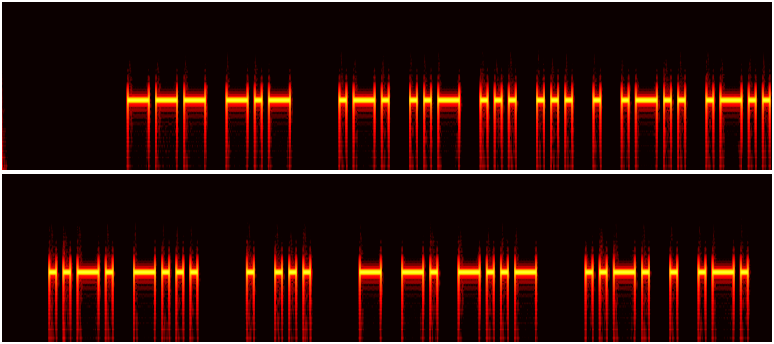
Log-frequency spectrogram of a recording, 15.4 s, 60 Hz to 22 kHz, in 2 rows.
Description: Morse code, heard as a keyed tone, about 17 wpm, 700 Hz. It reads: OK RUSSELL FB ES TNX FER
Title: Practice QSO - Exchange 2 - Info - 17wpm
